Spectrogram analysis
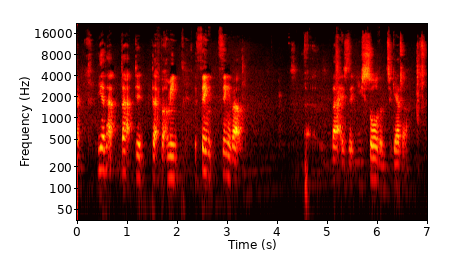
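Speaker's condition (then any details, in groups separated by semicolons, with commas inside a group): No condition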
